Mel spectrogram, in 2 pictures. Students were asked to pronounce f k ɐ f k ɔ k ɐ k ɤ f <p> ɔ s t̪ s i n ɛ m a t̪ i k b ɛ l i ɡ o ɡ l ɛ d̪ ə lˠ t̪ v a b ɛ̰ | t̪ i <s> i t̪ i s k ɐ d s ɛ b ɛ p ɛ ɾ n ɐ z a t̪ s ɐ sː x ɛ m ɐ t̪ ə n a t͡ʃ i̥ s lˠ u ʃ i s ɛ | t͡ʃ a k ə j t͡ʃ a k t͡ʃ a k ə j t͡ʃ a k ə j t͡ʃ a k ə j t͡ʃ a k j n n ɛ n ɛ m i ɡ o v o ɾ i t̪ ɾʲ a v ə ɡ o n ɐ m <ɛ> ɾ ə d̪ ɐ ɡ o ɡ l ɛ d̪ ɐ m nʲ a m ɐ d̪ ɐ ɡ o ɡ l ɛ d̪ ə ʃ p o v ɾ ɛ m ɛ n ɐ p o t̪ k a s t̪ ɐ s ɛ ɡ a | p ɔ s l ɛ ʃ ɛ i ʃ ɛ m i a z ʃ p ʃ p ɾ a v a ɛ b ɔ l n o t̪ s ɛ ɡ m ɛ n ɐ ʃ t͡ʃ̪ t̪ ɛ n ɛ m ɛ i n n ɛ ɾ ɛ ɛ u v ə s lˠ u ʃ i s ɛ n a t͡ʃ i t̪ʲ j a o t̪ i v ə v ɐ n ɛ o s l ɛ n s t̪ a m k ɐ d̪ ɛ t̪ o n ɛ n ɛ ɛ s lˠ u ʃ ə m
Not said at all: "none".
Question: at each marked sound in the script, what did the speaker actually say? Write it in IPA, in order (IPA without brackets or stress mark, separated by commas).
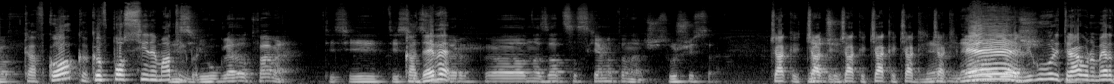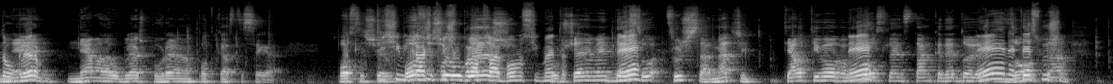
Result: p, s, ɛ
